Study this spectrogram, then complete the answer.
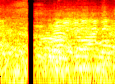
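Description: At a crowded goat market in Ranipet, a fifteen-day-old lamb gives a loud, close, wavering bleat, briefly broken and then continuing, over a busy background.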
